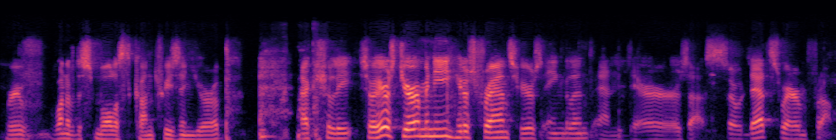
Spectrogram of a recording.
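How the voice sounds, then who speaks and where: A man's voice: medium pitch, expressive, normal speed, a bit bright, dry recording, muffled recording. A man from the Netherlands with a Dutch accent, teaching an online coding class to children in a chatty, upbeat way over a video call. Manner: upbeat, chatty, talks to kids directly.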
